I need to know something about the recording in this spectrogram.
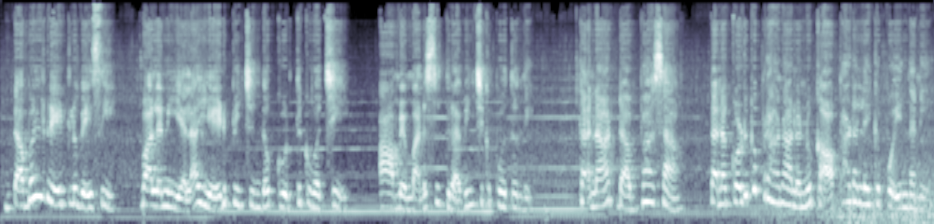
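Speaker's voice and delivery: usual speaking voice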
